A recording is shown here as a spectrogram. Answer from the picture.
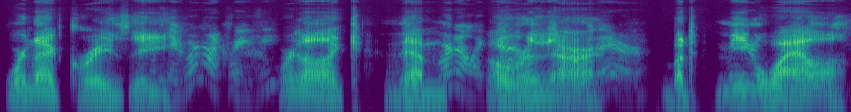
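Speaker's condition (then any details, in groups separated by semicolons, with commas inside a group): Traumatic brain injury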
